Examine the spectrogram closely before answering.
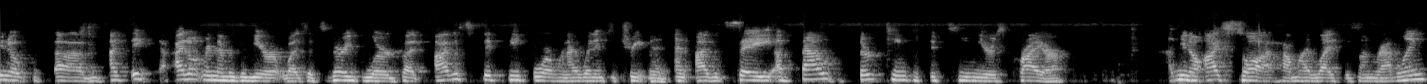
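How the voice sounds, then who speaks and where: A somewhat breathy, fairly low-pitched woman at a moderate pace, with ordinary pitch variation. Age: 60s. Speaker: mental health counselor. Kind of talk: testimony.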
